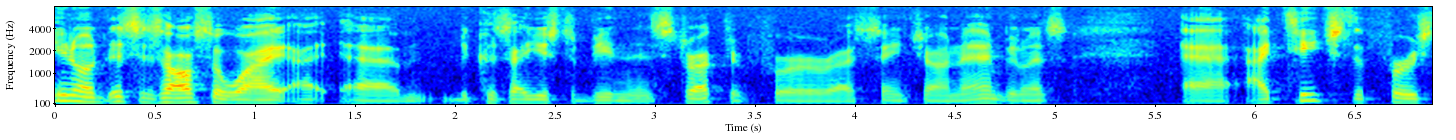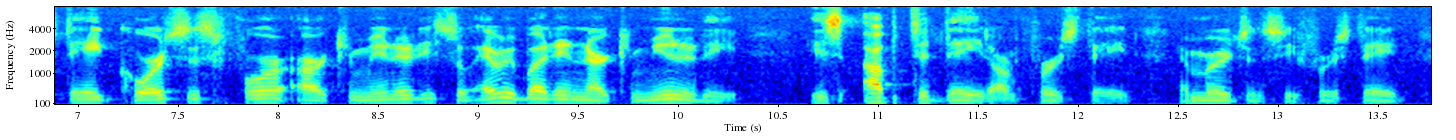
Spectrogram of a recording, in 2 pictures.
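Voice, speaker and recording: On a very clean recording with a silent background, a man with a fairly low pitch and a normal speaking voice talks at a fairly quick pace. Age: 60s. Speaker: self-defense instructor. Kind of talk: radio interview.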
